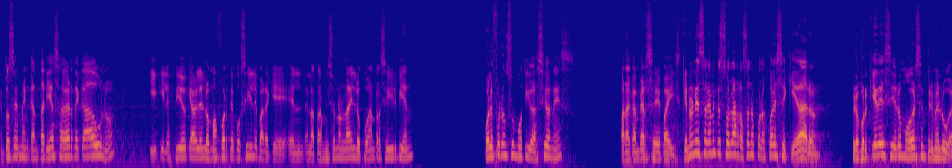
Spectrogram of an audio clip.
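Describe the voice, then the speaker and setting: Speaking at a very fast pace, a man has a fairly high voice. His pitch varies in an ordinary way. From Chile. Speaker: company CEO, panel moderator. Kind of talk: panel discussion moderation.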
